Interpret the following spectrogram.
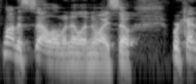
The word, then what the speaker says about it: Monticello: I am from Illinois, and in Illinois, we have a lot of towns that have weird pronunciations, and like Monticello, Illinois. Anywhere else would be Monticello, but hey, it's Monticello in Illinois.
